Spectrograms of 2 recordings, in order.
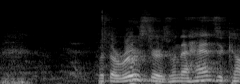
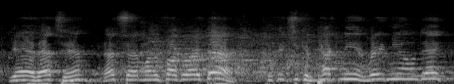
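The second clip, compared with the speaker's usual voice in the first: high, indignant hen voices; angry hens; 9 semitones higher than usual. Retold or imitated. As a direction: accuse the rooster like wronged hens. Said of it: "they're like".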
